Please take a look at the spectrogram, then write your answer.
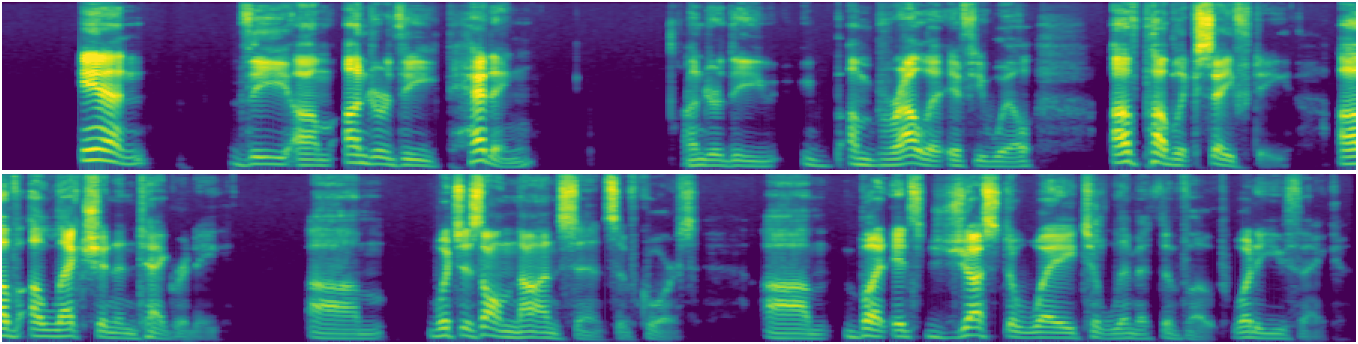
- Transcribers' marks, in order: tapping
- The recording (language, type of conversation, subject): English, unstructured, How should leaders balance public safety and personal freedom?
